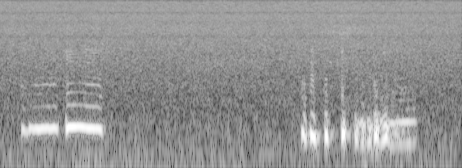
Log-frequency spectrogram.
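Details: A female Snowshoe Siamese cat, a habitual snorer, snores in her sleep with low, humming, nasal tones in short breathy bursts, possibly while dreaming.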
